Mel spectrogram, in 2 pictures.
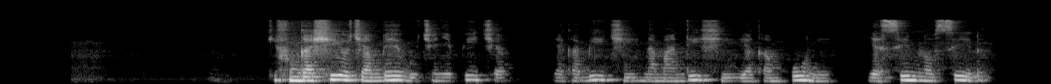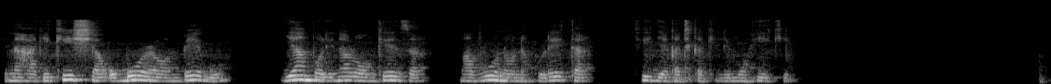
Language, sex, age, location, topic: Swahili, female, 18-24, Dar es Salaam, agriculture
